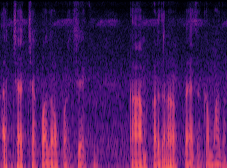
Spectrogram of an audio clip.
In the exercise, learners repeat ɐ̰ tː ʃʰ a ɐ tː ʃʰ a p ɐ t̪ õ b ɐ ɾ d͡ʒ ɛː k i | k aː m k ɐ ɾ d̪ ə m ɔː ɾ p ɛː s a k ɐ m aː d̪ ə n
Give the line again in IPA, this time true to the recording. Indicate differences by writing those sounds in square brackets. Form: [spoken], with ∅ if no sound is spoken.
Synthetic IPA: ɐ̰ tː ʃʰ a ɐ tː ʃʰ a p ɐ [d̪] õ [p] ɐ ɾ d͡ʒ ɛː k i | k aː m k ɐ ɾ d̪ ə [n] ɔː ɾ p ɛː s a k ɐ m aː d̪ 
